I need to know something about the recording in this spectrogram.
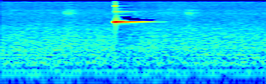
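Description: A single short, high-pitched beep about a second in that rings off within half a second.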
